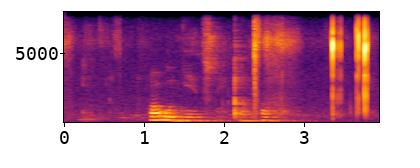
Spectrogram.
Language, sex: Tswana, female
